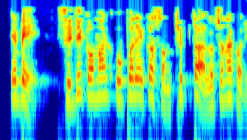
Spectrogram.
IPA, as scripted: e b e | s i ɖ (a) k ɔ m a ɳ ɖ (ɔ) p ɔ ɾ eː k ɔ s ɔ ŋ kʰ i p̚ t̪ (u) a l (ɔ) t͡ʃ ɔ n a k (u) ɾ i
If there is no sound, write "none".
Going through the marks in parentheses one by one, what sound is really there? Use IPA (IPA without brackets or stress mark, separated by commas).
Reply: i, u, ɔ, o, ɔ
